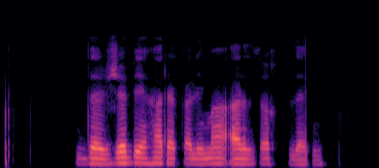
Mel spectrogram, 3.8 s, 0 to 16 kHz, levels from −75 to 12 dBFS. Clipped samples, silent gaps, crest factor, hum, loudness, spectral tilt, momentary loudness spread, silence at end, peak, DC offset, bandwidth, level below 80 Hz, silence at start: under 0.1%; 2.79-2.86 s; 18 dB; none; -22 LUFS; -8 dB/octave; 13 LU; 0.6 s; -4 dBFS; under 0.1%; 7.2 kHz; -56 dBFS; 0.75 s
